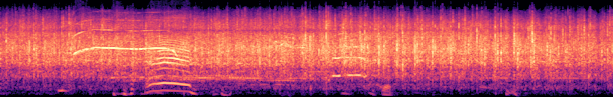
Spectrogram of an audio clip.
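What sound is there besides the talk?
audience applause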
